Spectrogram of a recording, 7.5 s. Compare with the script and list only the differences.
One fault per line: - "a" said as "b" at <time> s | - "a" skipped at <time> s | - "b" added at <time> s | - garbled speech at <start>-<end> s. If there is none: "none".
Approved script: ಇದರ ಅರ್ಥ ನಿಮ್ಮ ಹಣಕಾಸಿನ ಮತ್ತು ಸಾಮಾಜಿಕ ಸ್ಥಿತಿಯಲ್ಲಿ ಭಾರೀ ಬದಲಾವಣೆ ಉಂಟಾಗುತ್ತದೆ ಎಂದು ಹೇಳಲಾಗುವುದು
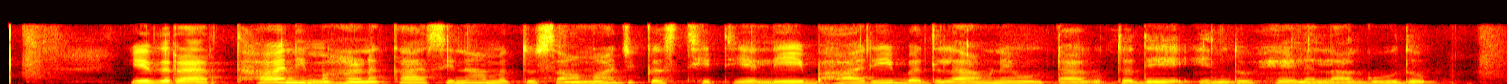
none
